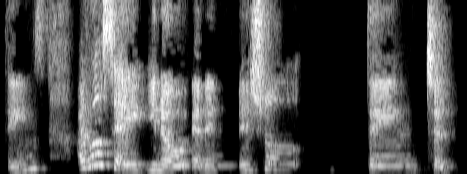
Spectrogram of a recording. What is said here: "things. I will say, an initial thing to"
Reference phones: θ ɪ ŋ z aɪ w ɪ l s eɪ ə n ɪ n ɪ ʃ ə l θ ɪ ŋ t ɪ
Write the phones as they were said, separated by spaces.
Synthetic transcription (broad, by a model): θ ɪ ŋ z aɪ w ɪ l s eɪ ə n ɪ n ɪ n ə l θ ɪ ŋ t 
